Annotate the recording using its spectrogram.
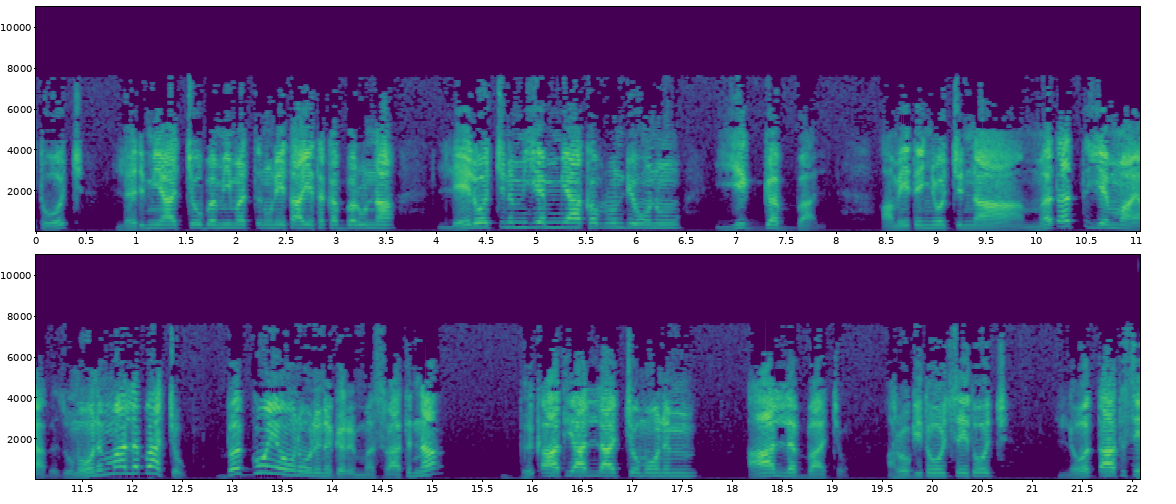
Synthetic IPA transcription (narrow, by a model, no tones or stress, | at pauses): t̪ʰo̞t͡ʃː | ləd̪mijat͡ʃːɛwbəmːimət̪ʼːɨnhune̞t̪ʰajɛt̪ʰəkʰəbːəɾunːa | le̞lo̞t͡ʃːɪnɨmjɛmːijakʰəβɾuɨnd̪iho̞nu | jɪɡːəbːa̰l | ʔa̰me̞t̪ʰəɲːo̞t͡ʃːɨnːamət̪ʼət̪ʼjɛmːaja̰βəzuməho̞nɨmːalːəbːat͡ʃːɛw | bəɡːo̞jɛho̞nəwnnəɡəɾməsɾat̪ɨnːa | bɨkʼat̪jalːat͡ʃːɛwməho̞nɨm | ʔalːəbːat͡ʃːɛ̰w | ʔa̰ɾoɡit̪ʰot͡ʃːse̞t̪ʰo̞t͡ʃː | ləwɔt̪ʼːat̪s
